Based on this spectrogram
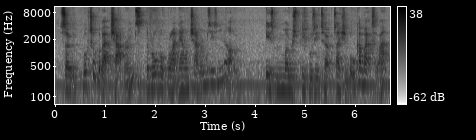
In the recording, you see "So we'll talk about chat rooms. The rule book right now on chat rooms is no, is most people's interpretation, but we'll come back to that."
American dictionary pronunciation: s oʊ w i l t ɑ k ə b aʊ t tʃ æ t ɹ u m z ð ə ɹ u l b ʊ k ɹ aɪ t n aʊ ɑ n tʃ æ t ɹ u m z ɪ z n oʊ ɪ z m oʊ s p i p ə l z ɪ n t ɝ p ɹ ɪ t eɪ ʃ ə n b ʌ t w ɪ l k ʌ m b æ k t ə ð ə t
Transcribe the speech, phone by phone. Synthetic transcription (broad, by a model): s oʊ w i l t ɑ k ə b aʊ t tʃ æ t ɹ u m z ð ə ɹ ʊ l b ʊ k ɹ aɪ t n aʊ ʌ n tʃ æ t ɹ u m z ɪ z n oʊ ɪ z m oʊ s p i p ə l z ɪ n t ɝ p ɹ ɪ t eɪ ʃ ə n b ʌ t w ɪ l k ʌ m b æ k t ə ð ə t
